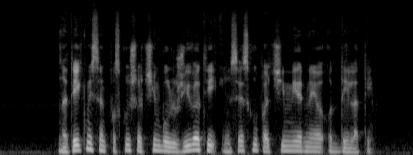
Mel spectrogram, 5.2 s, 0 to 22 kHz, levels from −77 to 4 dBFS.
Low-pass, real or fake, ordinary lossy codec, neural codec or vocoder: 19.8 kHz; fake; none; codec, 44.1 kHz, 7.8 kbps, DAC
